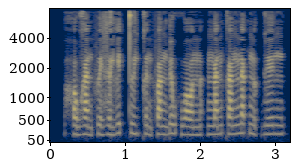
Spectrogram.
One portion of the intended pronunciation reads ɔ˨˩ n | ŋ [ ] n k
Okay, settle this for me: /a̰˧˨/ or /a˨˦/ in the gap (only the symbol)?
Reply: a˨˦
